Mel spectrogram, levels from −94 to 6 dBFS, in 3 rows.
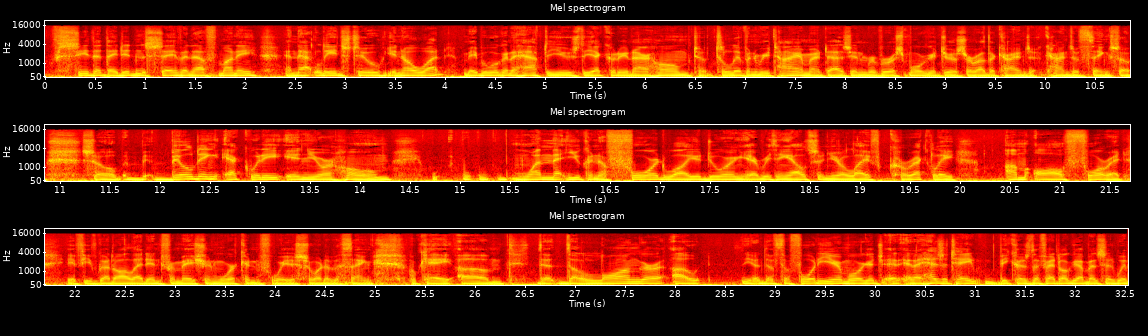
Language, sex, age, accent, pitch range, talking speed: English, male, 60-79, American, 95-125 Hz, 190 wpm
